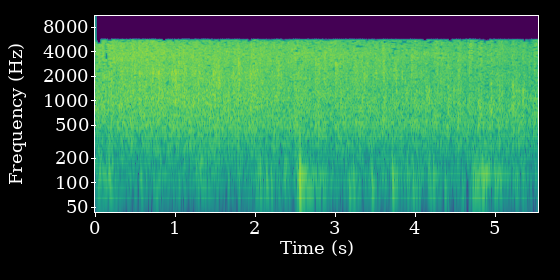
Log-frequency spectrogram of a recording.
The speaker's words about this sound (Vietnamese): Xin vị dành trọng pháo tay.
